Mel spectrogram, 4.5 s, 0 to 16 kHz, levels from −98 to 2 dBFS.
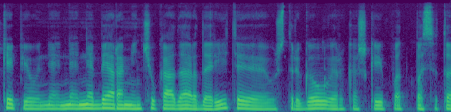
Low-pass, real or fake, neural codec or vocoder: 14.4 kHz; real; none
